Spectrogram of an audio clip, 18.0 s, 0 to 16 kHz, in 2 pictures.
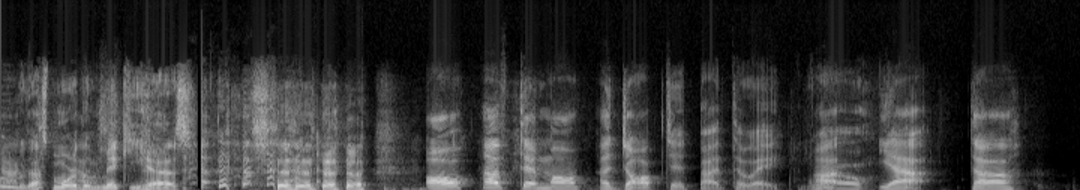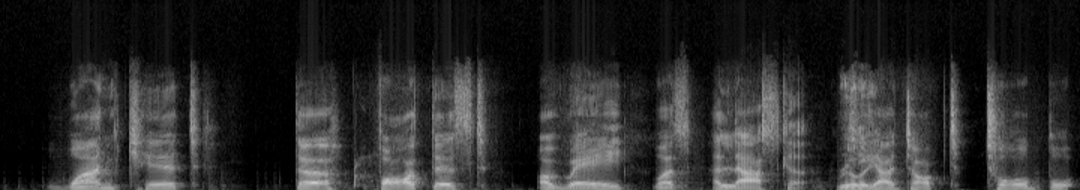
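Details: Dysarthria in a 32-year-old man with cerebral palsy, which he says affects his speech coordination and walking.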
